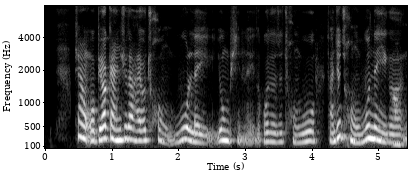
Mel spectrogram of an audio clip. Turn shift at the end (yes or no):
yes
